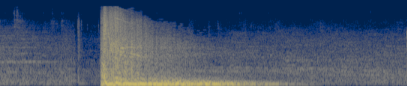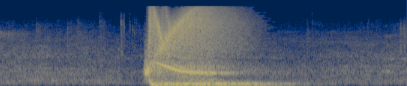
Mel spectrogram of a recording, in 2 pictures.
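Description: An electronic dartboard plays a loud, whooshing sound effect that slowly fades.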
